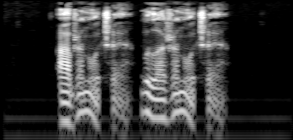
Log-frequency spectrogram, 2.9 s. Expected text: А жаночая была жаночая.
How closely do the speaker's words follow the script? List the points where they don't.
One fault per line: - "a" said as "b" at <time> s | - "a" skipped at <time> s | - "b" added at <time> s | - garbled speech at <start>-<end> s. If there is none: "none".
none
